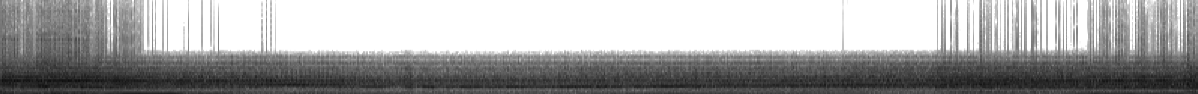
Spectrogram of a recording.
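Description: Motorcycle engine heard from an onboard camera, with wind noise: it eases off in the first couple of seconds, runs quieter on a light throttle through the middle, and climbs in pitch and loudness again near the end as it accelerates.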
